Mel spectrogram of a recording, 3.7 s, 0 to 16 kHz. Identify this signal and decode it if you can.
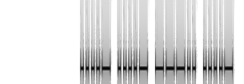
Morse code, heard as a keyed tone, about 30 wpm, 700 Hz. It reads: 4484
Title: Common Cut Numbers - 4-Digit 30wpm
